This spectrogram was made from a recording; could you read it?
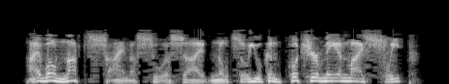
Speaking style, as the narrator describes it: I snarled at him

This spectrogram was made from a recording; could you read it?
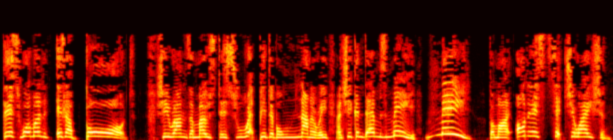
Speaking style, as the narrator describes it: She stands on the step, brandishing her broom, and shrieks to all around

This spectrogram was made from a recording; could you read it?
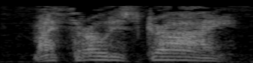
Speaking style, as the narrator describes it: Sean said in a husky whisper

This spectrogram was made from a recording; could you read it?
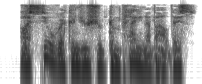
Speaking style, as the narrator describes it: said Ron in a low voice

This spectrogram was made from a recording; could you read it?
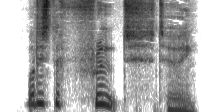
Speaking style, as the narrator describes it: asked, traces of sleep still evident in her quiet voice

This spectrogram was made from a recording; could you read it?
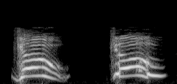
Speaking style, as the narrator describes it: He kept shouting in that high voice

